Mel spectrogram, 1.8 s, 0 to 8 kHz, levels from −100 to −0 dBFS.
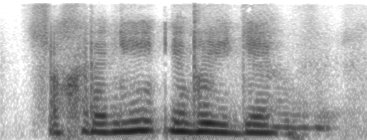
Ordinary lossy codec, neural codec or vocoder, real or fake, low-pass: AAC, 32 kbps; codec, 16 kHz, 1 kbps, FreqCodec, smaller model; fake; 7.2 kHz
